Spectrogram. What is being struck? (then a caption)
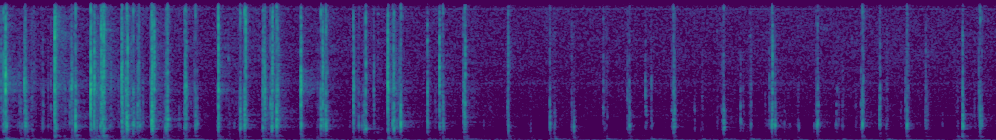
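Plastic computer keyboard. Fingertips type rapidly on a full-size black plastic computer keyboard with a hollow body and plastic keys. The clip is a fast stream of short, bright key clicks that die away almost instantly, over a steady low hum. The typing is busiest in the first three seconds, then settles into a slightly lighter, even rhythm.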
